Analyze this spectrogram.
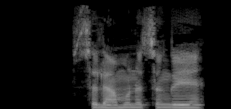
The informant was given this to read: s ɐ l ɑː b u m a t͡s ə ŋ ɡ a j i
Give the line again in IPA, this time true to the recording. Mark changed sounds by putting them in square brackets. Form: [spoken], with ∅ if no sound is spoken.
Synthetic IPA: s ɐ l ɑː [m] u [n] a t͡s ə ŋ ɡ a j [e]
